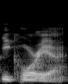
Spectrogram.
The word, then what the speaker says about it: Ikoria: today we're talking about a Coria is that choreo or acorrea do we know has there been a pronunciation acorrea okay it's Ecore yeah that's and there are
